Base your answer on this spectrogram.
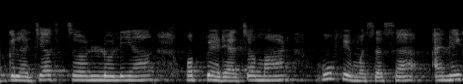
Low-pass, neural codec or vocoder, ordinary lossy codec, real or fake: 7.2 kHz; codec, 24 kHz, 3.1 kbps, DualCodec; Opus, 32 kbps; fake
